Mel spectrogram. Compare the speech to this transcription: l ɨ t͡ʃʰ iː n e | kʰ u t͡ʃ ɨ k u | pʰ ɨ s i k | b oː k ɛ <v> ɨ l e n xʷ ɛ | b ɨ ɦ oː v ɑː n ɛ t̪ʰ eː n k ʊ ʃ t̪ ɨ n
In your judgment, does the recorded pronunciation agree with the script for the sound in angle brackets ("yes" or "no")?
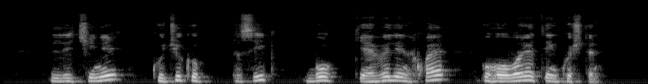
yes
